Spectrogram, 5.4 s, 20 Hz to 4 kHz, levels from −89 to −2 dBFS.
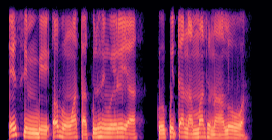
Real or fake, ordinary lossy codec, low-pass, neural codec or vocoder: real; AAC, 24 kbps; 3.6 kHz; none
